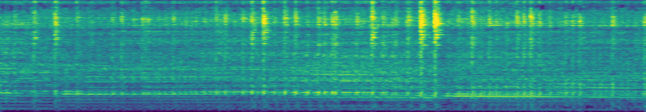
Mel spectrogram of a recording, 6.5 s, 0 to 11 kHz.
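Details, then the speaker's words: Honda CR80 two-stroke just after a troublesome rebuild, not yet fully torqued down: crisp, buzzy note climbing cleanly with throttle and settling back, no knocks or rattles; healthy running. "Man, this thing was giving me like hell, but finally got it right. She sounds and feels amazing, man."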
